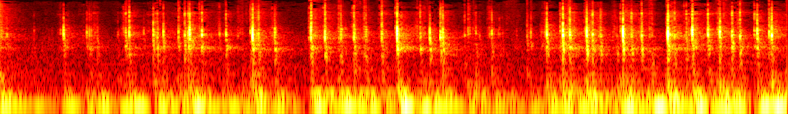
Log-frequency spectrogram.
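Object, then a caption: Plastic mechanical keyboard. Fingertips of both hands type rapidly on a full-size backlit RGB mechanical keyboard with plastic keycaps. The result is a dense, continuous stream of short, bright plastic clicks and clacks with almost no ring, over a steady low rumble.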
